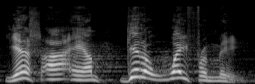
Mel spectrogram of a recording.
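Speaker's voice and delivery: very irritated, put-upon tone, slow. Reading a joke where a man answers a question, in a very irritated voice. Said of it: "responded in a very irritated voice".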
